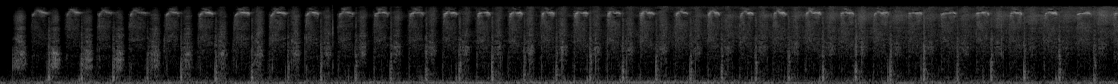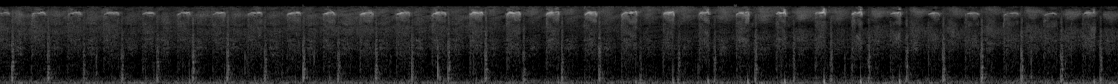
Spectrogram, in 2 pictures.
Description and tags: A blood pressure cuff pumping.
blood, doctor, hospital, pressure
